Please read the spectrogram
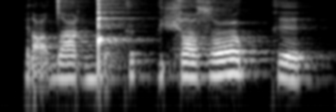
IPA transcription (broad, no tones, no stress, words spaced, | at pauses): ɾḛdˤeːɡ͡ǃɛ̰k | fʲu zˤuːkːe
